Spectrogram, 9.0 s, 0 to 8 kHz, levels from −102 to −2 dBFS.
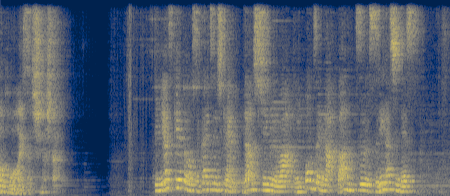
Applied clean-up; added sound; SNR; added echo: neural separator model SepFormer DNS4.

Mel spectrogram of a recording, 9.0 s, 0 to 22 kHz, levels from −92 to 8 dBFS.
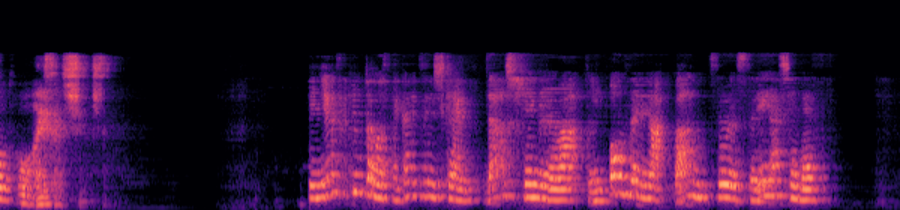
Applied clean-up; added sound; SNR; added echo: neural mask model DeepFilterNet 3.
